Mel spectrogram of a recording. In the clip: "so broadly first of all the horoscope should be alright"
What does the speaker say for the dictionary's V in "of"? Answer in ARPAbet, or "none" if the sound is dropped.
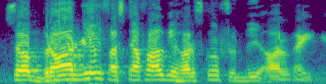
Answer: F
